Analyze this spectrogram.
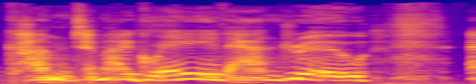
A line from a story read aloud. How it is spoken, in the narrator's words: cackling and a voice saying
